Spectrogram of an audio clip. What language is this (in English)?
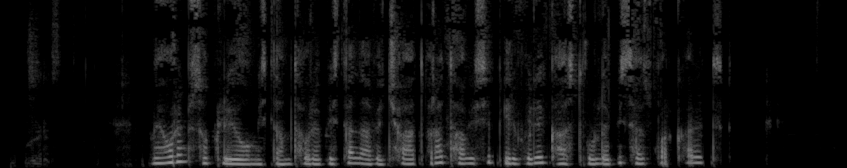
Georgian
